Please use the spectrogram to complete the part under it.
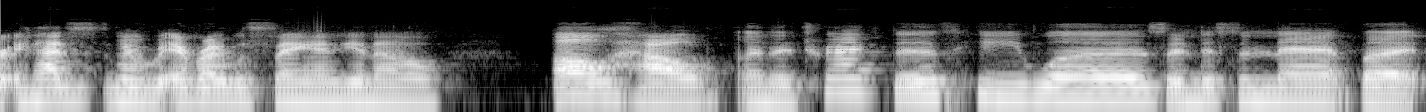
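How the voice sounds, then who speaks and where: A woman's voice: low-pitched, pushed and bright, muffled recording. A woman hosting a casual chat, candid and chatty, often restarting her sentences. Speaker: host.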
